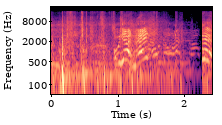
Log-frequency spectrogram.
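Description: Basketball bouncing on an outdoor hard court, a sharp bounce just after the start and another about half a second in, with short raised voices of players calling out through the middle.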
